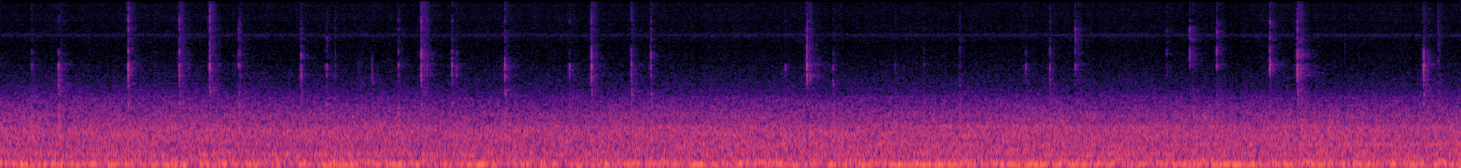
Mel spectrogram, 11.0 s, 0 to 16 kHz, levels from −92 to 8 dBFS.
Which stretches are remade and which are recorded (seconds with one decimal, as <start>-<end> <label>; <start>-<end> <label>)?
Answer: 0.0-5.7 remade; 5.7-9.4 recorded; 9.4-11.0 remade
